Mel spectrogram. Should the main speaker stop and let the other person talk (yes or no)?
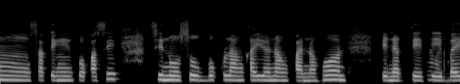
no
